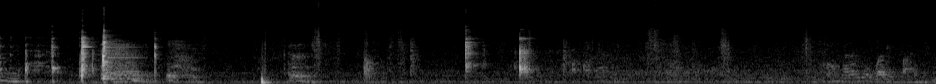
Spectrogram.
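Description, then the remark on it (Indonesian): Plates clinking and clattering in a series of sharp, irregular knocks, with a low background hum and some quiet movement between the hits. “Nah, piring.”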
